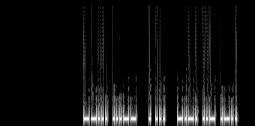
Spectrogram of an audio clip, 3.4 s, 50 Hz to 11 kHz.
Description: Morse code, heard as a keyed tone, about 50 wpm, 700 Hz. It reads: 73 ES CUL
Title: Common QSO Phrases Encore 50wpm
